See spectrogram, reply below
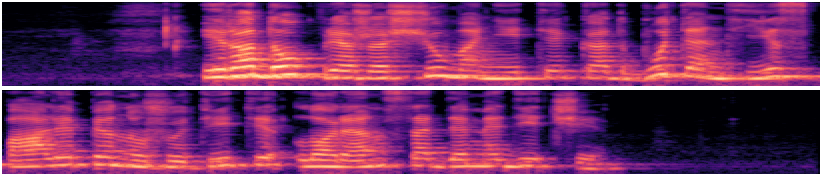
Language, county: Lithuanian, Šiauliai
